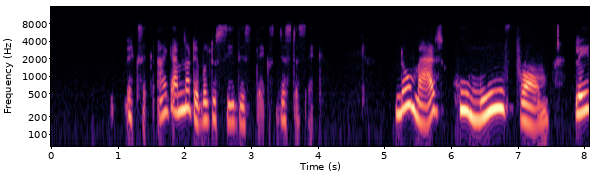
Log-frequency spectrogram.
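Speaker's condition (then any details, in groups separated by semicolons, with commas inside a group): No condition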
